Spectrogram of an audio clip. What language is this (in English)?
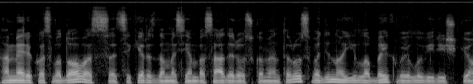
Lithuanian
